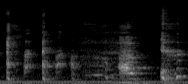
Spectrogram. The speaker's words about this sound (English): If it's, oh my God, that made me cough.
